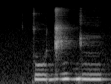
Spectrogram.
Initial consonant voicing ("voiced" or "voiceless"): voiceless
